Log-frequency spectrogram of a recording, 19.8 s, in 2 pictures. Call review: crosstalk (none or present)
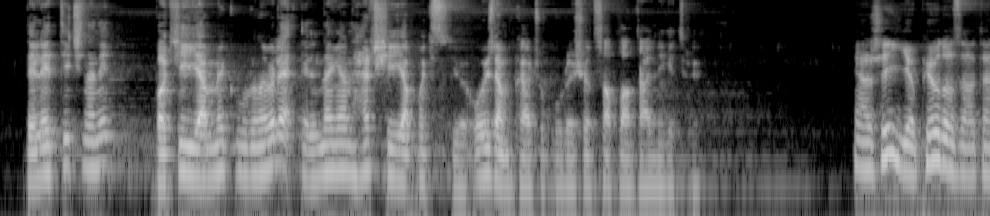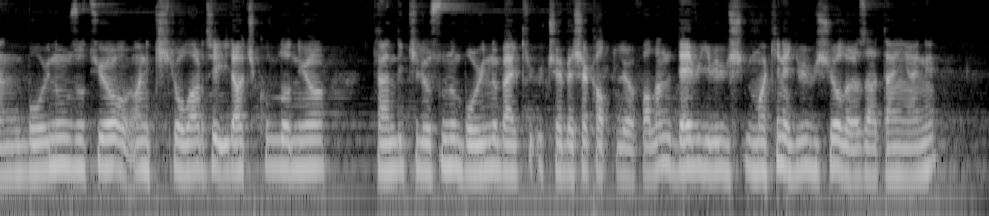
none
